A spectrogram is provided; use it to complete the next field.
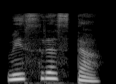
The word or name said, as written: ವಿಸ್ರಸ್ತ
